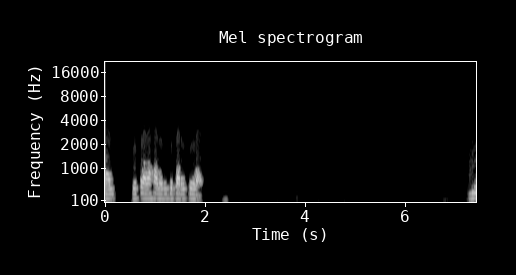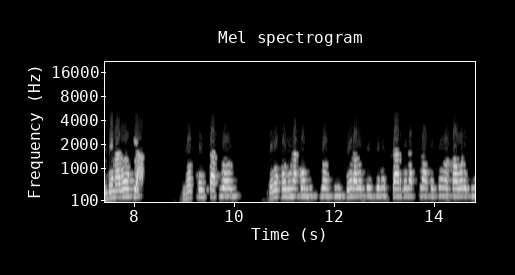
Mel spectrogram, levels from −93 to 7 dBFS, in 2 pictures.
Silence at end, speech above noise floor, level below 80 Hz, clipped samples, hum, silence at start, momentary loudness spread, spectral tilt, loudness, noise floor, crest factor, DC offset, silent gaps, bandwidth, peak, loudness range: 0 s; over 72 dB; -86 dBFS; under 0.1%; none; 0 s; 11 LU; -8.5 dB/octave; -18 LUFS; under -90 dBFS; 16 dB; under 0.1%; 0.22-0.49 s, 1.97-2.32 s, 2.47-3.80 s, 3.86-6.75 s, 6.89-7.21 s, 8.21-8.89 s, 10.15-10.53 s; 2.7 kHz; -4 dBFS; 11 LU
